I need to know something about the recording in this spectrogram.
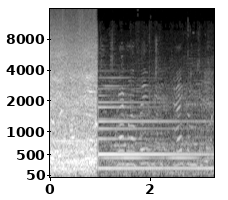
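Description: A clock tower bell chimes.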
